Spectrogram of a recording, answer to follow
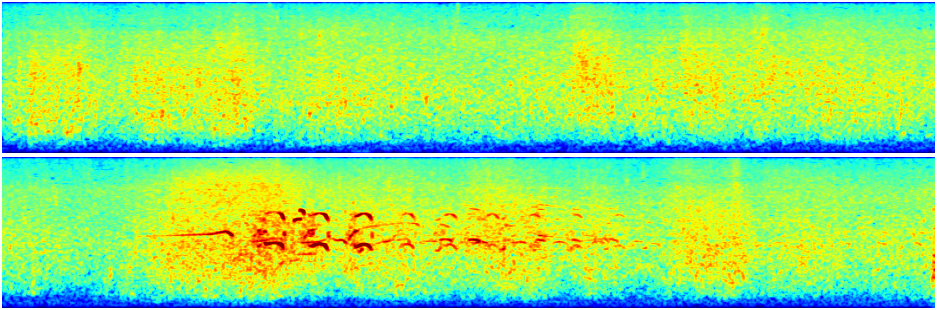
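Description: Ocean waves washing steadily, with a string of short, high seabird calls about eight to eleven seconds in.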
